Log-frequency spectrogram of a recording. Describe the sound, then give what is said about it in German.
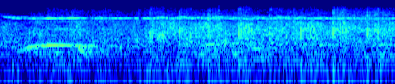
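Sustained applause from an audience, a dense crackle of many hands clapping steadily, with a faint high tone running underneath and no clear talk. “Können wir mal einen großen Applaus für die drei Podcaster haben? Ganz großen Applaus, bitte.”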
